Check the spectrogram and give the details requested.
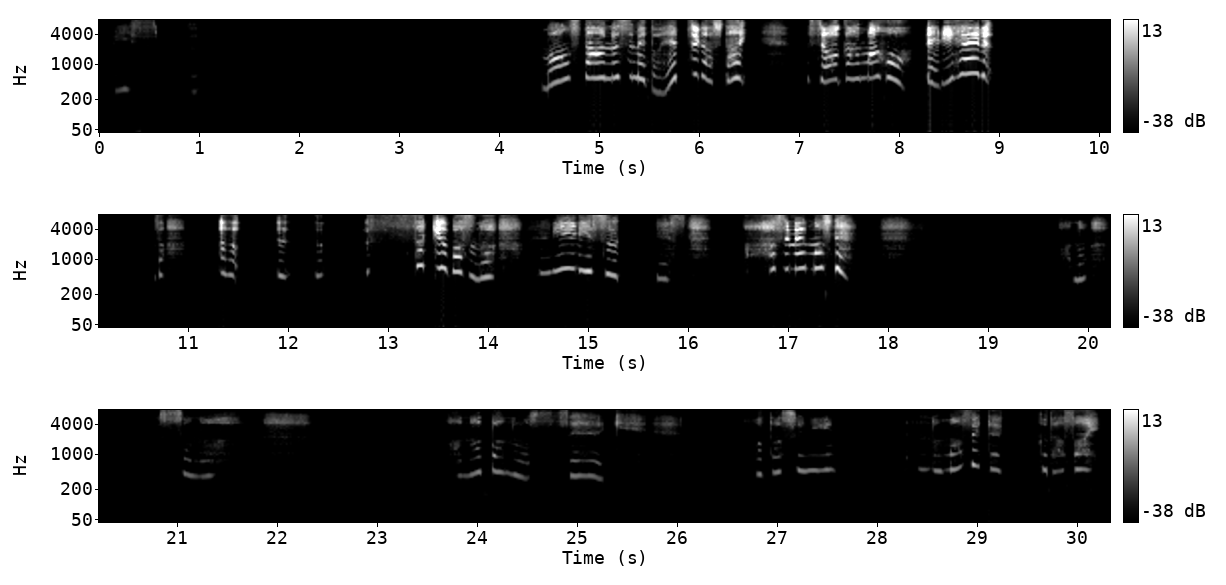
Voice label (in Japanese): タイトルコール, ASMR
